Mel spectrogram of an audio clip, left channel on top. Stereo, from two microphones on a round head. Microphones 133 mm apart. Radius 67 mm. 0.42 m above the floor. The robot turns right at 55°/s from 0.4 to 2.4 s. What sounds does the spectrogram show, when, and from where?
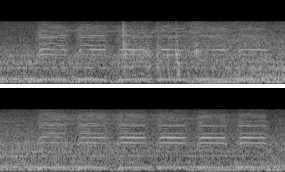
0.3 s a phone buzzing: 165° left, 1.2 m; by 2.8 s 85° right, 1.2 m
